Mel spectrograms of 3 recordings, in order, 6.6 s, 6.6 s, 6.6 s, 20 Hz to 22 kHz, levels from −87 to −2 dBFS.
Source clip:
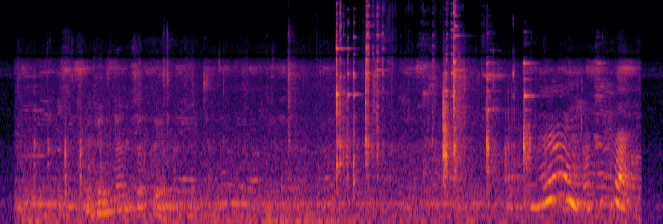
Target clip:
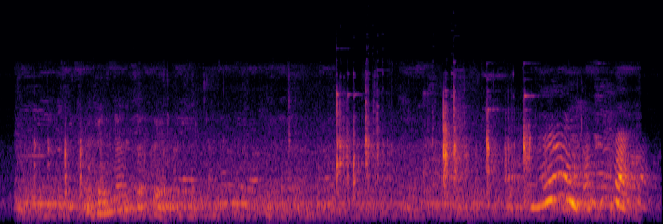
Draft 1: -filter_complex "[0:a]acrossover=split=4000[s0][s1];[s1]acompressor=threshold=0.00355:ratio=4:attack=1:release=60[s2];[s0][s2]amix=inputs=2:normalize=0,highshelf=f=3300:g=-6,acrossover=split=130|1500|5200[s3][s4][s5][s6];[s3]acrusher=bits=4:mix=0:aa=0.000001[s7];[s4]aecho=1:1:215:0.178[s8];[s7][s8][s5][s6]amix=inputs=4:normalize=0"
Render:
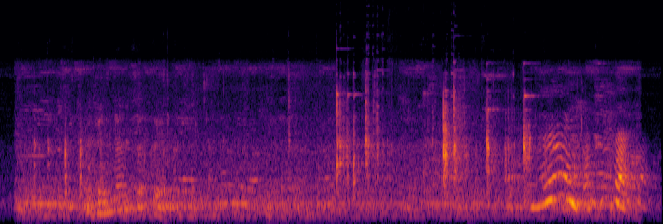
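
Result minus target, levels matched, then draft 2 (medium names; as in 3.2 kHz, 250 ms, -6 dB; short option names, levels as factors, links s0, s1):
8 kHz band +7.0 dB
-filter_complex "[0:a]acrossover=split=4000[s0][s1];[s1]acompressor=threshold=0.00355:ratio=4:attack=1:release=60[s2];[s0][s2]amix=inputs=2:normalize=0,highshelf=f=3300:g=-16,acrossover=split=130|1500|5200[s3][s4][s5][s6];[s3]acrusher=bits=4:mix=0:aa=0.000001[s7];[s4]aecho=1:1:215:0.178[s8];[s7][s8][s5][s6]amix=inputs=4:normalize=0"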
